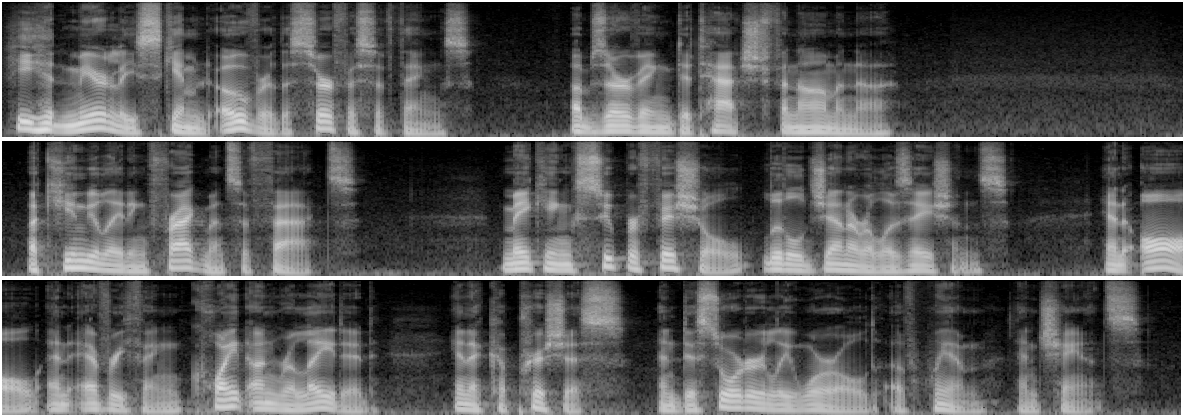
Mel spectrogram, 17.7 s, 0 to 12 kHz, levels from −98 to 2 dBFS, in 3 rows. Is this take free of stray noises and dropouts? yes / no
yes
